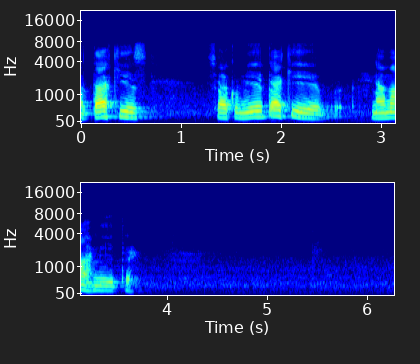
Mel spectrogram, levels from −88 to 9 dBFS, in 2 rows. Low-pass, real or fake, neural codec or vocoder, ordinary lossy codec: none; real; none; none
